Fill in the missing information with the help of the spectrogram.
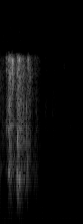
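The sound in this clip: Dice roll in a quick, faint clatter of a few tumbling clicks that lasts under half a second, then stops.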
